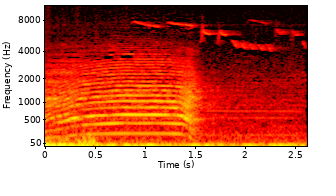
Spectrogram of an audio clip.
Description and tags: Cow moo #3
A nearby moo.
cattle, countryside, cow, cows, farm, farm-animals, lowing, moo, mooing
